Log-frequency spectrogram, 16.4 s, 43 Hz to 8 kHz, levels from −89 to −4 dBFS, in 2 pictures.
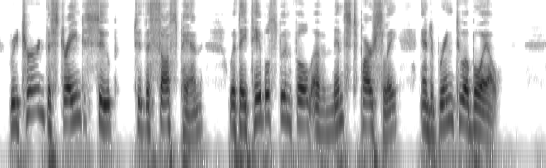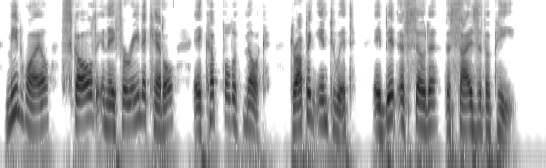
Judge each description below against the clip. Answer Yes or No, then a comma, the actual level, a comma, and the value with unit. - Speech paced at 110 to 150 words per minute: Yes, average, 145 wpm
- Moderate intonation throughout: Yes, average, 4.2 semitones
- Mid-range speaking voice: Yes, medium, 165 Hz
